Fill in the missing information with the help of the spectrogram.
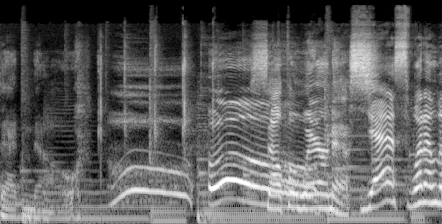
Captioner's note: snaping fingers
